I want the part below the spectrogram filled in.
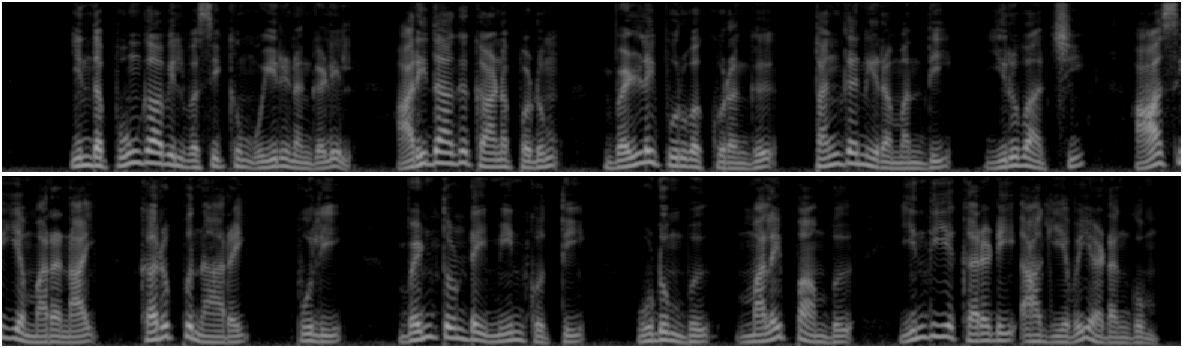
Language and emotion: Tamil, neutral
